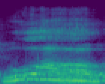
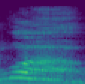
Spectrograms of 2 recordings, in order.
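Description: First: It sounds dismayed and grieving. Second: It sounds amazed and impressed.

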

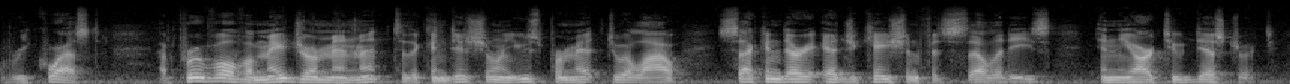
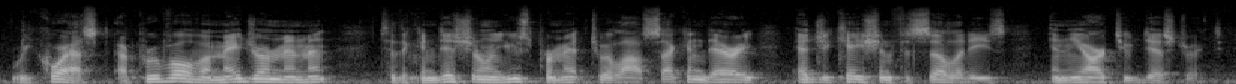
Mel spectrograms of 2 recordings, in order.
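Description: No difference in how they are said.

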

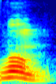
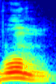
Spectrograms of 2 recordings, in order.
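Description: Both takes have the same delivery.

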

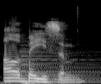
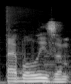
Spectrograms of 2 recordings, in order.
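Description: First: The word is said as 'albasm'. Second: The word is said as 'ableism'. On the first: The speaker calls it wrong. "I keep saying albasm, which is like kind of foolish" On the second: The speaker calls it right. "instead of ableism"

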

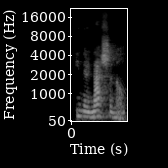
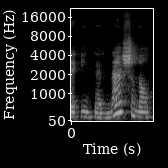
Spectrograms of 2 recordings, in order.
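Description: First: The T after the N is dropped. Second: The T after the N is clearly pronounced. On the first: The speaker calls it right. "а" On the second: The speaker calls it wrong. "не"

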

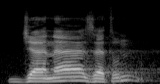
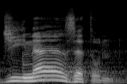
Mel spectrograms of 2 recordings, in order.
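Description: First: The first vowel is an open a sound. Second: The first vowel is a close i sound. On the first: "Jimnya bisa di fathah" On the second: "atau di kasrah"

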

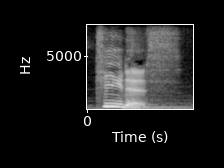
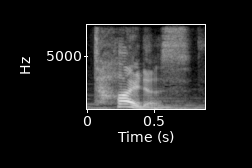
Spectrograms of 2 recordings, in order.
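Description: First: The name is said the official in-game way. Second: The name is said the common English-speaker way. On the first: This is the canonical pronunciation. "But nope. Tidus" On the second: This is how most English-speaking players say it. "like every other single English-speaking person out there, has always pronounced it as Tidus"

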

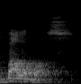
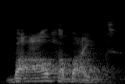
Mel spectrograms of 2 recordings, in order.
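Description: First: It has Yiddish pronunciation ending in an S sound. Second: It has Hebrew pronunciation ending in a T sound. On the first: "Say that in Yiddish pronunciation, it becomes" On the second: "in Hebrew"

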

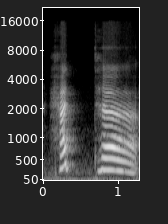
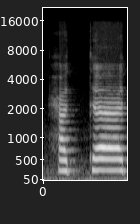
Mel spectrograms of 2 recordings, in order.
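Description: No difference in how they are said.

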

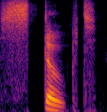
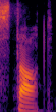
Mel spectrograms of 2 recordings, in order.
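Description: First: The vowel is a long o sound. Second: The vowel is a short ah sound. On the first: The speaker calls it wrong. "if it looks like this, it is pronounced stoped" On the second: The speaker calls it right. "If you want the shorter vowel sound, the ah sound, there should be two P's"

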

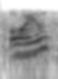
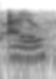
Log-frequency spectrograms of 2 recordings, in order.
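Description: First: It is said in a non-Jamaican accent. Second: It is said in a Jamaican accent.

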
